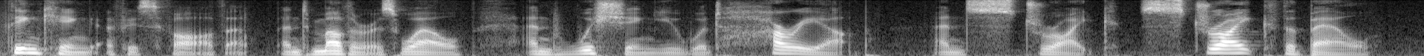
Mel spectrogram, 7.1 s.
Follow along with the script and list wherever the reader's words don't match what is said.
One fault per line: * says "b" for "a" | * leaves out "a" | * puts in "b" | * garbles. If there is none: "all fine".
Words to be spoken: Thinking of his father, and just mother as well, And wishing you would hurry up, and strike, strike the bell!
* leaves out "just"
